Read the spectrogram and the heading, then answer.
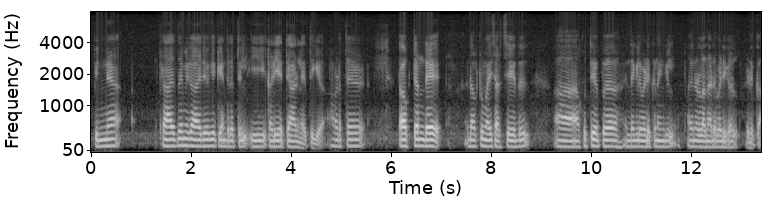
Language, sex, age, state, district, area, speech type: Malayalam, male, 18-30, Kerala, Thiruvananthapuram, rural, spontaneous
